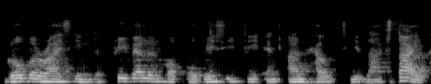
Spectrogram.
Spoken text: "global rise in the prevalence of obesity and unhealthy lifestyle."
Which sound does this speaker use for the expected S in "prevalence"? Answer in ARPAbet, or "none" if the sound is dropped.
none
